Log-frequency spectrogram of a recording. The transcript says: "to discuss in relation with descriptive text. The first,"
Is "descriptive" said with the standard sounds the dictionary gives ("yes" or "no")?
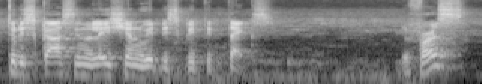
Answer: no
